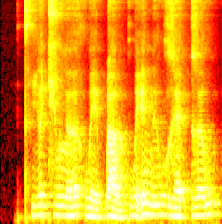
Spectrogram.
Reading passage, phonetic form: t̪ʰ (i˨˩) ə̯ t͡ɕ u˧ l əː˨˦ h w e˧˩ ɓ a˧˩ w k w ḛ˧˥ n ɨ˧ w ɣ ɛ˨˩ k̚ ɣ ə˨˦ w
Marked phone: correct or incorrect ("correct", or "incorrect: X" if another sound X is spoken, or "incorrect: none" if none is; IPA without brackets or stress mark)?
incorrect: i˨˦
